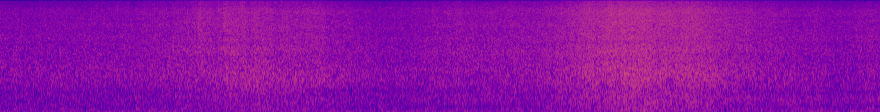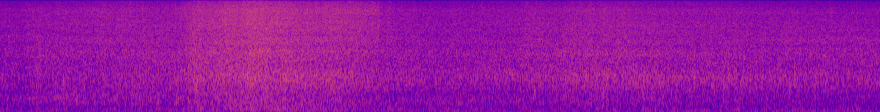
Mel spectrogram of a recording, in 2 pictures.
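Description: Gentle ocean waves washing in: a steady hiss of surf that swells louder twice, about six and eleven seconds in, as waves break.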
